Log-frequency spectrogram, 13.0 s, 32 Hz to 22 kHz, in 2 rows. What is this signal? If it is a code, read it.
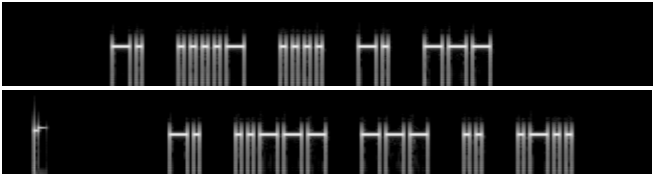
Morse code, heard as a keyed tone, about 20 wpm, spaced as for 15 wpm, 700 Hz. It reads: N4HNO N2OIL
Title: 088 Lesson 15g - Number 5 - Call Signs 20wpm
